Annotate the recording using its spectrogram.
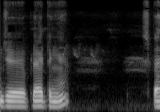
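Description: A man's voice talking, then a pause holding two faint, short calls from a bird in the background, one about a second in and one near the end.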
